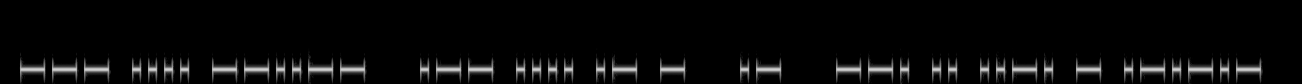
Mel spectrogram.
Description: Morse code, heard as a keyed tone, about 15 wpm, 700 Hz. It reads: OH, WHAT A GIFT.
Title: Sentences from Top 1000 Words - Review Part 6 - 15wpm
